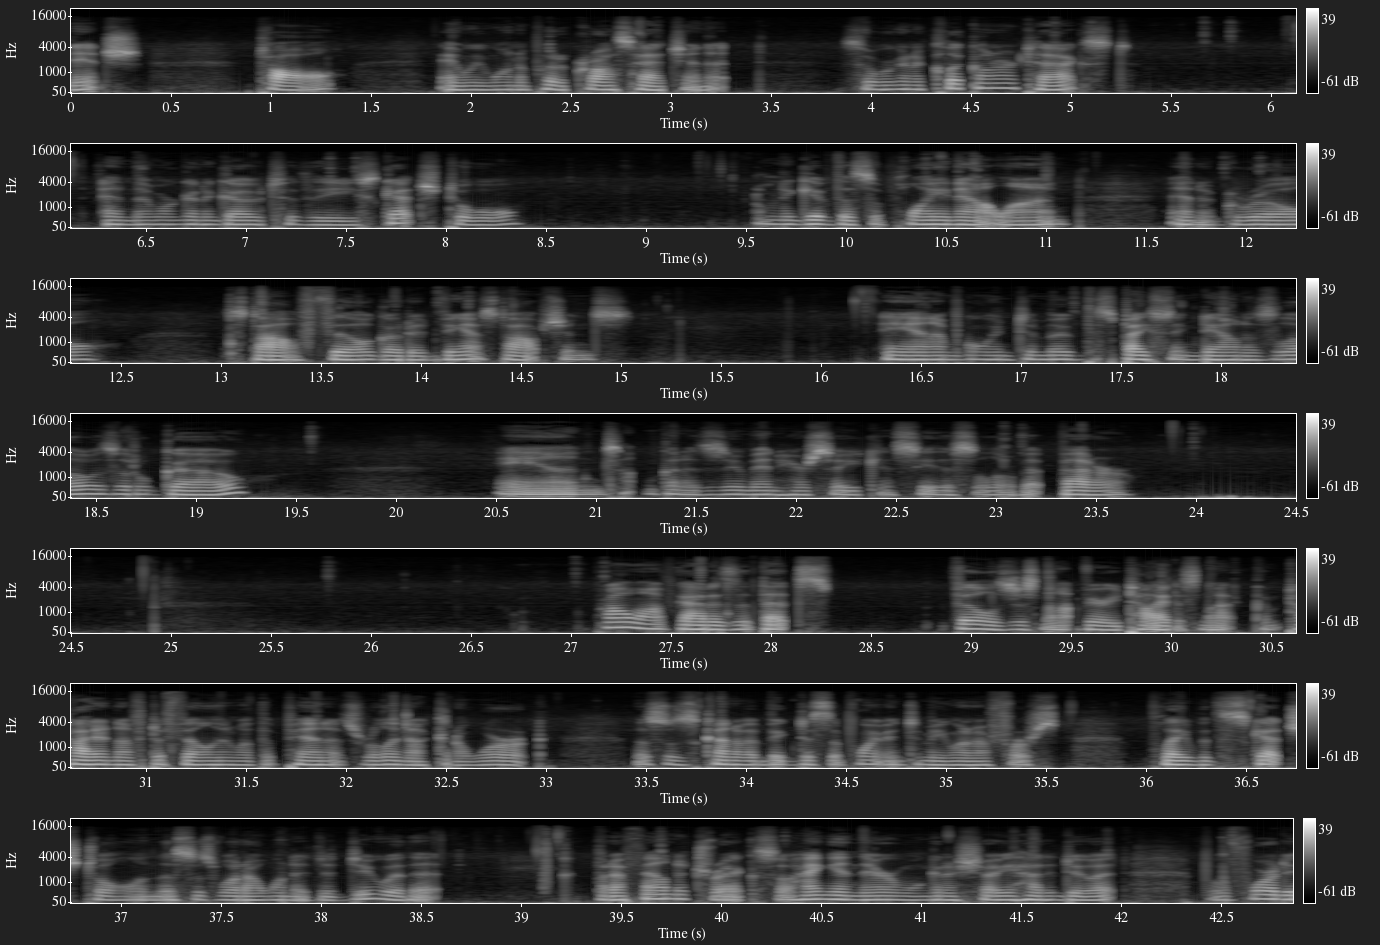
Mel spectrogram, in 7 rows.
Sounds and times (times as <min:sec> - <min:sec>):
Speech: 0:00.0 - 0:03.3, 0:03.9 - 0:05.3, 0:06.2 - 0:08.4, 0:09.5 - 0:12.4, 0:13.0 - 0:15.1, 0:16.2 - 0:19.3, 0:20.5 - 0:23.7, 0:27.1 - 0:38.6, 0:39.3 - 0:42.8.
